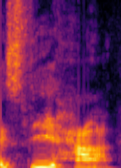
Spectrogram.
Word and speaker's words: esfiha: Onde é um som bem aerado Como se você tivesse Aquecendo as mãos num dia de frio a rua embaçando vidro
